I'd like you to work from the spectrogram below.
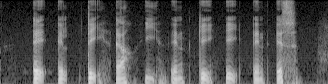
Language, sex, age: Danish, male, 32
